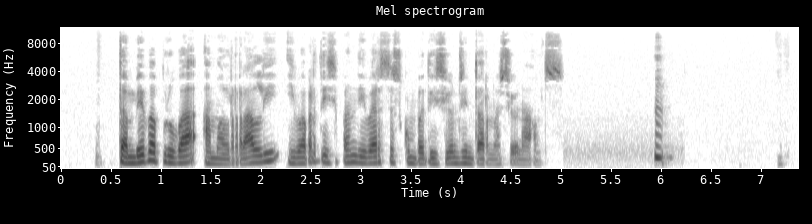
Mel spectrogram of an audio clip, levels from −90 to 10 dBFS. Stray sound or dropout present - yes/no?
yes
